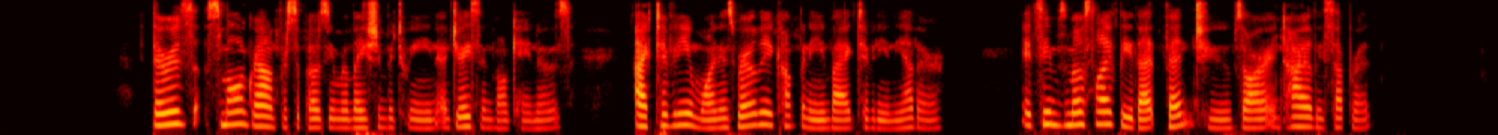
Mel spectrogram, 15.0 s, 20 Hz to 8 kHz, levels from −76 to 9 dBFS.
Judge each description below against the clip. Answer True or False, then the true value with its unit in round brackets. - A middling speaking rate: False (125 wpm)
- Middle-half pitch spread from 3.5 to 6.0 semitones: True (4.4 semitones)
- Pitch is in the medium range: False (200 Hz)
